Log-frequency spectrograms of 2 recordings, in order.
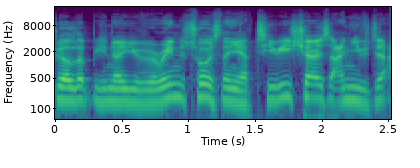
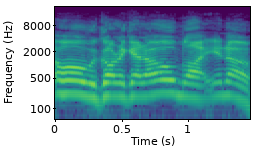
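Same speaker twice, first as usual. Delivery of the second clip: put-on British trucker's accent, different voice; 3 semitones higher, 3 dB louder than usual. Quoting the British lorry driver's line, in a put-on lorry driver accent. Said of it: "you put on a different accent for the British lorry driver".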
